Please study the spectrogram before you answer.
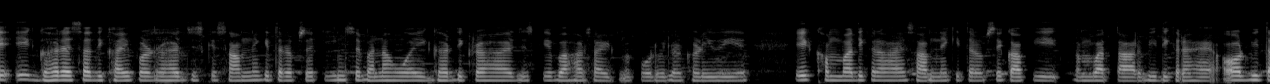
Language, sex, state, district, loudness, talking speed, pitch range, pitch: Hindi, female, Bihar, Madhepura, -32 LUFS, 215 wpm, 180-195 Hz, 185 Hz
